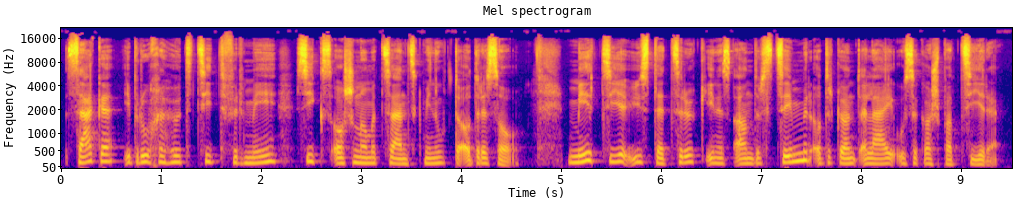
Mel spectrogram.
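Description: A woman's voice: sits low, moderate pace, a little mellow. A woman with a Swiss German accent hosting a podcast in a conversational narrating style. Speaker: host.

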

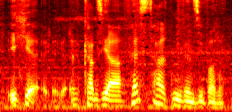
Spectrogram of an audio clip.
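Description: An actor playing a shy, self-deprecating young private detective in a radio crime drama, speaking hesitantly with stammers. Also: male voice, fairly low pitch, sing-song, fast, warm tone. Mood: nervous, flustered.

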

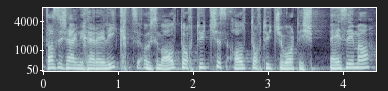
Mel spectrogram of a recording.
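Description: A man's voice: fairly high pitch, fairly even intonation, fairly quick, darkish tone. A man with a Swiss German accent, a dialect expert explaining word origins in a radio conversation. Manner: explanatory, lecturing on word history.

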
